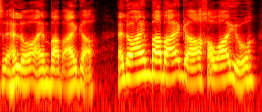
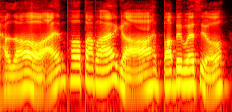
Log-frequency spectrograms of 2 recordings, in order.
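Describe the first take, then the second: First: Put-on German accent; Bob Iger. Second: Slow, drawn-out papal voice; Pope Bob Iger. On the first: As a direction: do a German accent, rising on the repeat. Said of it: "has a German accent". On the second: Acted. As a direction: intone it like a pope giving a blessing. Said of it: "And then eventually he began".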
